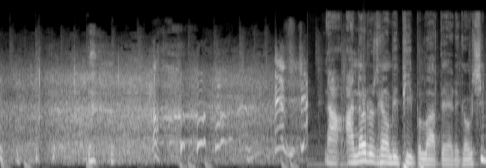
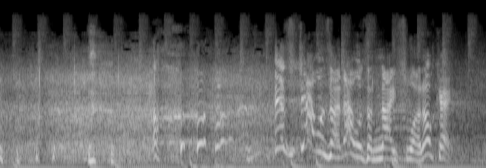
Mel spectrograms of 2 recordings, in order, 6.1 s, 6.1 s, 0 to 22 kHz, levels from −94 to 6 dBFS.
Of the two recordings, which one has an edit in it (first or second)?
second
